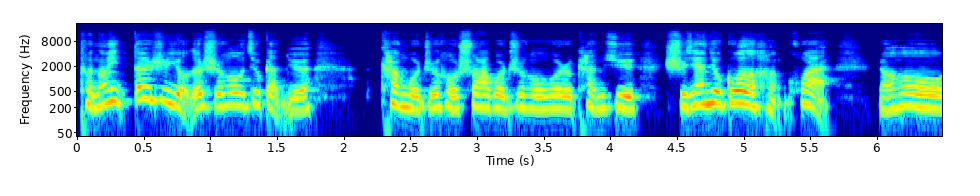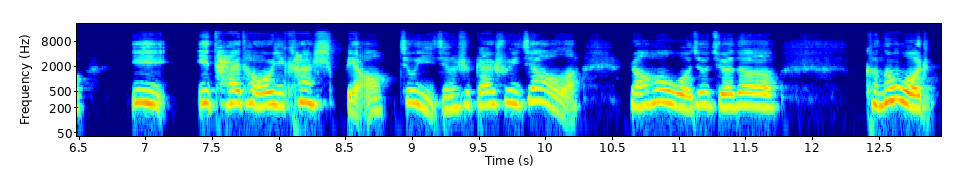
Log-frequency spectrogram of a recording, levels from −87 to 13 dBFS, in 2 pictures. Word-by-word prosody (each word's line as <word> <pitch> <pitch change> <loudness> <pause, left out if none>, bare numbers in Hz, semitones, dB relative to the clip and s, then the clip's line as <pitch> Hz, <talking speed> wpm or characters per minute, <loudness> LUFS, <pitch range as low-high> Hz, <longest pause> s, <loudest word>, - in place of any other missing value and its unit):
可 250 - -3
能 245 +7 +1
但 325 +2 +2
是 305 -3 -2
有 240 - +2
的 - - +1
时 220 -1 -2
候 230 0 0
就 245 +2 -3
感 - - -4
觉， 175 +2 -1 0.5
看 245 -4 0
过 195 - +1
之 200 +2 -2
后 205 -2 -1
刷 210 +2 -1
过 205 -1 0
之 200 +2 -4
后 190 -2 -2
或 195 +1 -2
者 190 - +1
看 190 0 -5
剧， 195 -2 0 0.2
时 215 - -2
间 240 +2 +3
就 255 -1 +6
过 265 0 +8
得 230 - +5
很 225 +6 -7
快。 260 -2 -1 0.3
然 180 +1 -5
后 205 -3 +1 0.3
一 265 -2 +1 0.2
一 265 +2 +1
抬 260 +1 +3
头 240 -2 +3
儿 - - +6
一 230 - -1
看 270 +1 +1
时 250 - -5
表， 175 +2 -3
就 265 - -1
已 230 -7 -2
经 190 +2 -6
是 240 - -5
该 240 0 -1
睡 265 -1 -1
觉 295 +3 -2
了。 - - -4 0.3
然 225 -1 -2
后 275 0 +3
我 220 -6 +4
就 240 +4 -1
觉 220 -1 +1
得， 220 -2 +1 0.6
可 245 - -1
能 290 +5 +6
我 215 -8 +8
230 Hz, 270 characters per minute, -23 LUFS, 205-255 Hz, 0.6 s, 过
